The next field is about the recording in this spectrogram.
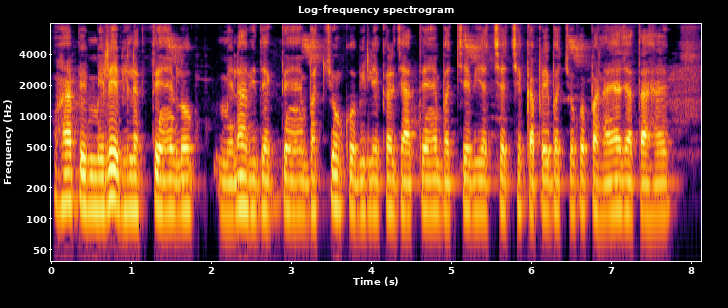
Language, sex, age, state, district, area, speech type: Hindi, male, 30-45, Uttar Pradesh, Ghazipur, urban, spontaneous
